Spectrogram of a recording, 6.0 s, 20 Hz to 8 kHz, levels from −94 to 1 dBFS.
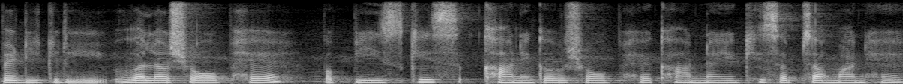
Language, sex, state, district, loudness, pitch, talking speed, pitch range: Hindi, female, Bihar, Patna, -19 LUFS, 190 Hz, 170 wpm, 180-195 Hz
